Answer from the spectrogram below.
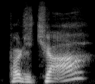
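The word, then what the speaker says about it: Pogačar: I think Pogacar Pogacar, to say it correctly, and and Roglic will will race that.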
